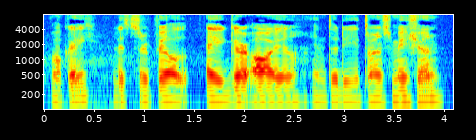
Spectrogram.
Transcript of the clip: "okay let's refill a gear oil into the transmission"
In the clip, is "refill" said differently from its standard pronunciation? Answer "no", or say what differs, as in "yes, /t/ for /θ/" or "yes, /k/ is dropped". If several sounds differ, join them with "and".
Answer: yes, /p/ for /f/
